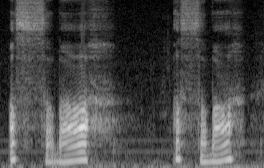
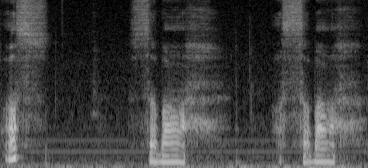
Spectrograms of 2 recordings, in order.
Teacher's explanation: the lam becomes silent, and the alif joins straight onto the sad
